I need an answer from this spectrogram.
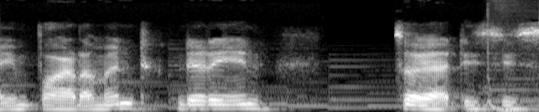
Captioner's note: none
